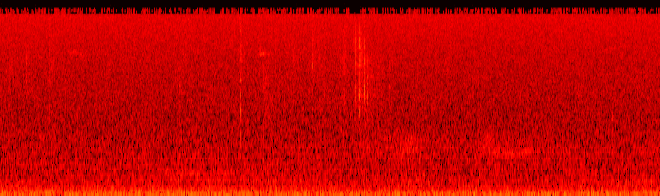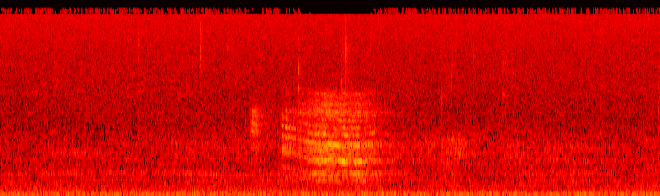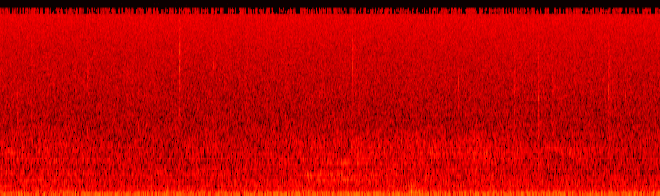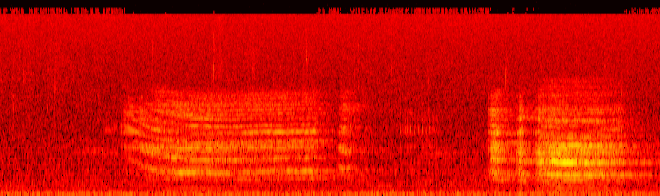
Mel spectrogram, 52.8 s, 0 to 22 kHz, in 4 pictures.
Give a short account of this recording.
En Forêt de Mormal, arrivé un peu tard pour avoir également le cri des chouettes en proximité, ce brame du cerf nous est offert avec le son du clocher en lointain. Sonosax SXM2D2 DPA 4021 dans Albert ORTF sur iPhone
